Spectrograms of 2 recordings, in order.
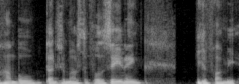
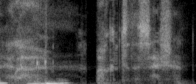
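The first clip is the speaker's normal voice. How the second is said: mock asmr-style whisper. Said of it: "Whispering, whispering".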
